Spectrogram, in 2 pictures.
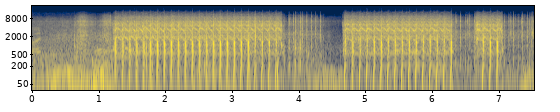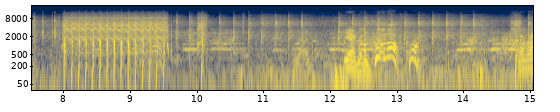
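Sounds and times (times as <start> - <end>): electric gun firing bursts: 1.2 - 10.2.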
